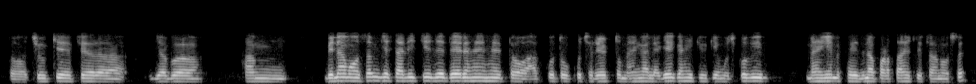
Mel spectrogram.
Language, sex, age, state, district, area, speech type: Urdu, male, 30-45, Bihar, Saharsa, urban, conversation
